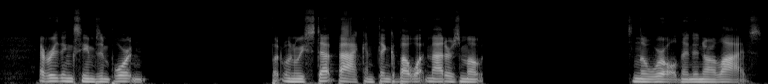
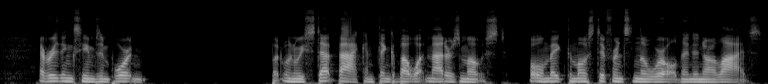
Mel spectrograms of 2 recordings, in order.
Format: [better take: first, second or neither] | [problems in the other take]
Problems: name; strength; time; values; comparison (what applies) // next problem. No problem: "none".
second | audio cutting out; at 5 s for 1.5 s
